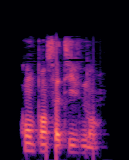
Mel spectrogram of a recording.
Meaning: compensatively
- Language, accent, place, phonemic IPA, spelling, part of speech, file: French, France, Lyon, /kɔ̃.pɑ̃.sa.tiv.mɑ̃/, compensativement, adverb, LL-Q150 (fra)-compensativement.wav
